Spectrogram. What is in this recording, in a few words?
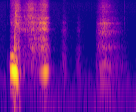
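Vox Sad, Korean; heroes; Hilda; kingsraid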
